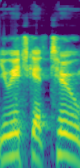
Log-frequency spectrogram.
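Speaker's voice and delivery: booming shouted voice. Playing a character in a tabletop game, booming shout. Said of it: "My booming voice shouts".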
